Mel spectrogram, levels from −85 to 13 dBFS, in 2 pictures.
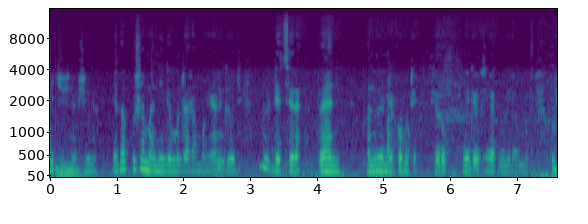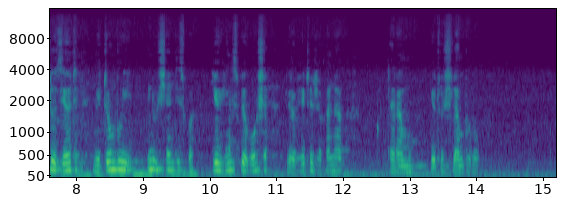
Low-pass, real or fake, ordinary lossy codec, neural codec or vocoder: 14.4 kHz; real; AAC, 48 kbps; none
